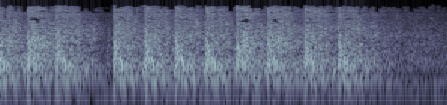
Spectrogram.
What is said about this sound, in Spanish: Por ahí vas a oír, o la gente oye, descarga de metralleta.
